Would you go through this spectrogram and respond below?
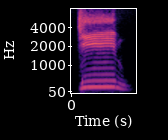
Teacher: জীবের মাঝখান এবং তার বরাবার উপরের তালুর সাথে লাগিয়ে উচ্চারিত হয় জিম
